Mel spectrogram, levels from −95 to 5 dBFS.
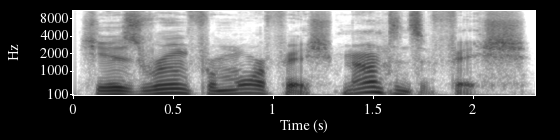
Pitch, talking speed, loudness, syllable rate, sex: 115 Hz, 235 wpm, -17 LUFS, 4.5 syllables/s, male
